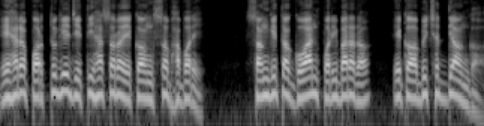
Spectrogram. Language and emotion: Odia, neutral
